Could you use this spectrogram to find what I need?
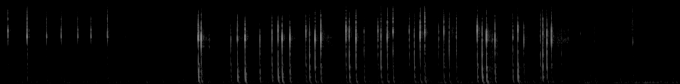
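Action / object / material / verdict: tap / cardboard eyeshadow palette / cardboard / none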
